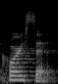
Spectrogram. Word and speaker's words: Quartet: I'm part of a songwriting group that is the Quartet, pronounced like corset.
